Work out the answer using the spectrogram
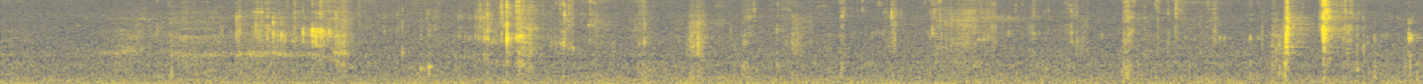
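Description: Close-miked mouth sounds of a man biting and chewing the meat off a ranch-dipped chicken wing: wet chewing broken by scattered sharp clicks, the two loudest close together near the end.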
